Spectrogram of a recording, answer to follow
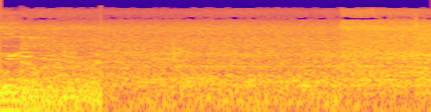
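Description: Steady outdoor street noise with indistinct voices of people and vehicle sound. Background music breaks off right at the start.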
